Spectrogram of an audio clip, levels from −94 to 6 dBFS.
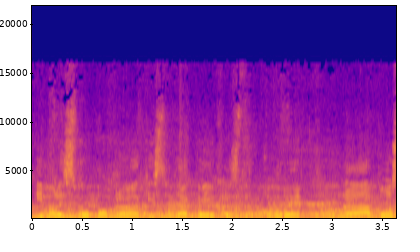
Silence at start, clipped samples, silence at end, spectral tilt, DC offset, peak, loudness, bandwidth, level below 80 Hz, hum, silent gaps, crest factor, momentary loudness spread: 0 s; under 0.1%; 0 s; -6 dB/octave; under 0.1%; 0 dBFS; -12 LUFS; 15.5 kHz; -46 dBFS; none; none; 10 dB; 4 LU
